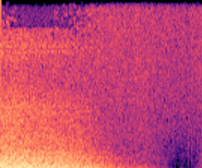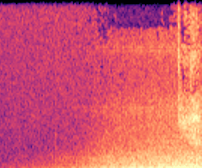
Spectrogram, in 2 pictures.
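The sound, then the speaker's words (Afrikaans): Road rumble of a car driving while it follows a smuggling truck near the Gordons Bay turn-off: a steady low roar fades to silence midway, then swells back and ends at its loudest. “Ek ry aan tot by die volgende moontlike afdraaiplek. Dis die pad links af na Corns Bay.”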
